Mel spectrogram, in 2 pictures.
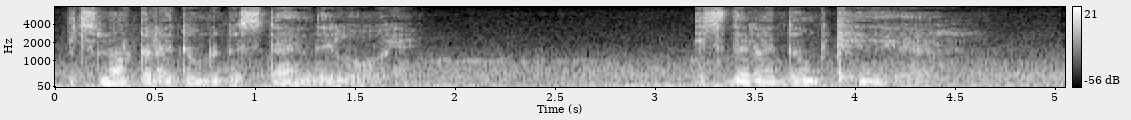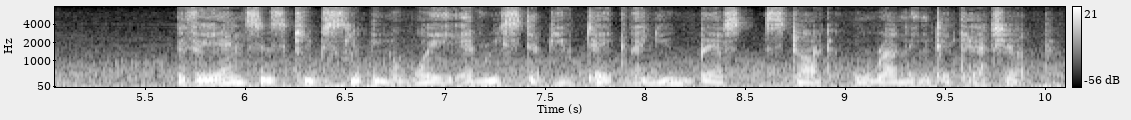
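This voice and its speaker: In a video game cutscene, a man with a deep, sing-song voice acts as a cold, aloof scholarly mentor. His delivery is condescending, clipped, slow and deliberate, and the game audio carries clear background noise.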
